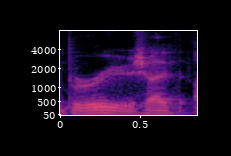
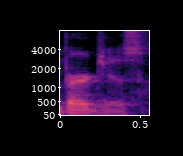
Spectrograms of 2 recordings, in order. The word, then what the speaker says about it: Bruges: I always thought, when I saw the movie, it was like, I never knew it was pronounced in Bruges. For the longest time, I thought it was in Burgess. – Burgess, because that's how it's spelled.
